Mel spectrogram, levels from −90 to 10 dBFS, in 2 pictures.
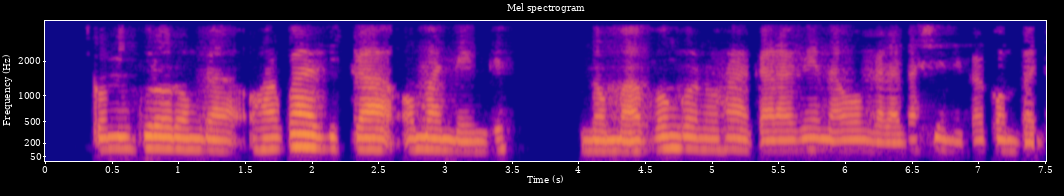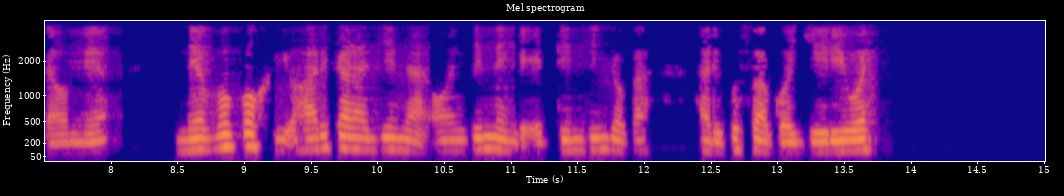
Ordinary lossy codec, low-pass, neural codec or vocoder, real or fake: AAC, 16 kbps; 3.6 kHz; none; real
